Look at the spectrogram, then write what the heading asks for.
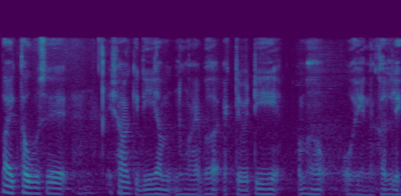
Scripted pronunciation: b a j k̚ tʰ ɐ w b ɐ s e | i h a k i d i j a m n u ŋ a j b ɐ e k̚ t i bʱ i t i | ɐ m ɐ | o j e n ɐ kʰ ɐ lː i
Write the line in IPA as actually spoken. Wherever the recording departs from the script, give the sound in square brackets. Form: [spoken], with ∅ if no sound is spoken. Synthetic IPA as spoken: b a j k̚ tʰ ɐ w b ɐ s e | i [s] a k i d i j a m n u ŋ a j b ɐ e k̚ t i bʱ i t i | ɐ m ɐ | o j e n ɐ kʰ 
